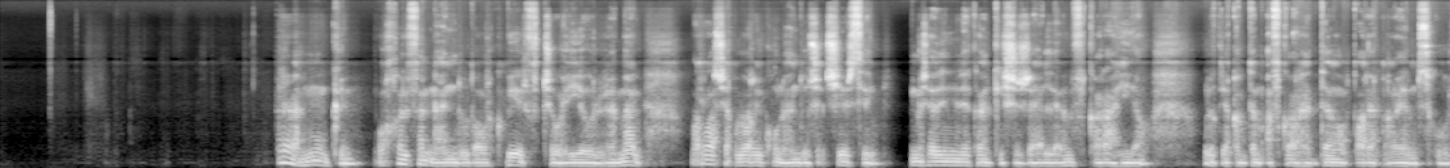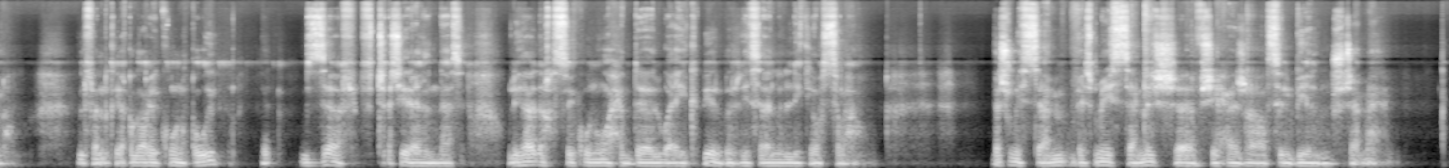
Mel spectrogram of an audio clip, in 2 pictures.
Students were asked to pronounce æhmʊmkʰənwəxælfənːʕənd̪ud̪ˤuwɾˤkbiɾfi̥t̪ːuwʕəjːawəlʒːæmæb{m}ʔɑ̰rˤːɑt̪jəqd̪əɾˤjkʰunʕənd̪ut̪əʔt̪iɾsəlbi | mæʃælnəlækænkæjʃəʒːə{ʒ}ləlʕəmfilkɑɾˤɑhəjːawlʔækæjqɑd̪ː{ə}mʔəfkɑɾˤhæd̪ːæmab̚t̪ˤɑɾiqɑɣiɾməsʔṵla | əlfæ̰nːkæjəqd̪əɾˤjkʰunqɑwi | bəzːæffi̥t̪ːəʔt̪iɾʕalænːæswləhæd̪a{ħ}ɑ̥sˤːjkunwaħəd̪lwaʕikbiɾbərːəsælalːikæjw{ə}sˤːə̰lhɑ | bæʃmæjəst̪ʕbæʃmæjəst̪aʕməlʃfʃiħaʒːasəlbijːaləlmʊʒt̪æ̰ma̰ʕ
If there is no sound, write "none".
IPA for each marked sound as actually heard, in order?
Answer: m, ʕ, ə, x, ɑ

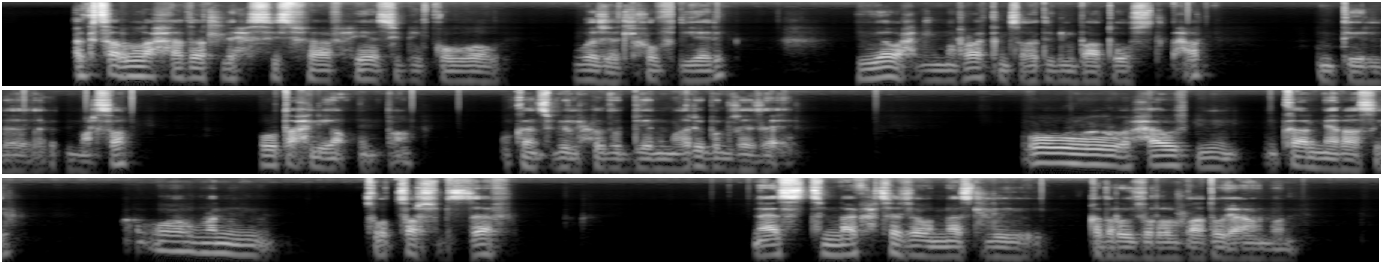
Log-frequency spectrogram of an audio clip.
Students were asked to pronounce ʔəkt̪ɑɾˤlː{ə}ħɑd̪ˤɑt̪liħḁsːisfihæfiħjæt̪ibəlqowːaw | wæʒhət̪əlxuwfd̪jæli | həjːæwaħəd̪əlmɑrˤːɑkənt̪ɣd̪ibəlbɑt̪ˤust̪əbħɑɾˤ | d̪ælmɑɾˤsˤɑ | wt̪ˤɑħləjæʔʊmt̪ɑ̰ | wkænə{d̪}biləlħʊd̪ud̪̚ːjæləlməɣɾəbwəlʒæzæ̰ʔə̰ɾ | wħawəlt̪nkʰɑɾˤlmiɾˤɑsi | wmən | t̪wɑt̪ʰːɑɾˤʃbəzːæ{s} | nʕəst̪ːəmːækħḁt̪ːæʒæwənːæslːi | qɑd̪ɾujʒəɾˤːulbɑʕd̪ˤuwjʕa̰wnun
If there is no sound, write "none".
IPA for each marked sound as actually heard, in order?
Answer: ɑ, t̪, f

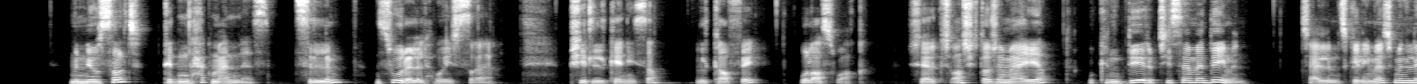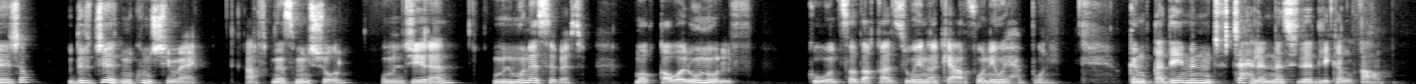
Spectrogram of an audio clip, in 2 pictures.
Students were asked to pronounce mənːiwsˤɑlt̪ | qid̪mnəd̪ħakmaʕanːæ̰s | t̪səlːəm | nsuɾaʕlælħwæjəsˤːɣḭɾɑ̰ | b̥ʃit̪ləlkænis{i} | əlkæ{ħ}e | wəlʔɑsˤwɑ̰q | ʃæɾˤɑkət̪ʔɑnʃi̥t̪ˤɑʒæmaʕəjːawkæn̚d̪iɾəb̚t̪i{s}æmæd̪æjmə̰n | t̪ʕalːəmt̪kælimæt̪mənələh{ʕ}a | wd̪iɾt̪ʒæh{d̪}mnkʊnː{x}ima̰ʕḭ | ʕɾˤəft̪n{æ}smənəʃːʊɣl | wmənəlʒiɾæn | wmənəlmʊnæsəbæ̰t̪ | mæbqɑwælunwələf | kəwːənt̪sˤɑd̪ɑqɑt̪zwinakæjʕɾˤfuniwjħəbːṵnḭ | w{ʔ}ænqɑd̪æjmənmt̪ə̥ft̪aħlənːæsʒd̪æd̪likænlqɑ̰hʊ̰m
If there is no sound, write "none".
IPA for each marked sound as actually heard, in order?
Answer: a, f, s, ʒ, d̪, ʃ, æ, k

